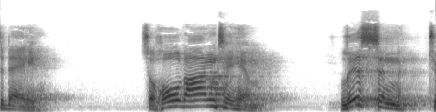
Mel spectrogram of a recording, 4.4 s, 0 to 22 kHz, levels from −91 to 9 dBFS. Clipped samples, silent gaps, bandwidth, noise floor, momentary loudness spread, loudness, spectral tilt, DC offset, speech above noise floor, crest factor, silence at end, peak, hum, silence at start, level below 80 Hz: under 0.1%; none; 13 kHz; -67 dBFS; 12 LU; -15 LUFS; -3.5 dB/octave; under 0.1%; 52 dB; 14 dB; 0 s; -2 dBFS; none; 0 s; -46 dBFS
